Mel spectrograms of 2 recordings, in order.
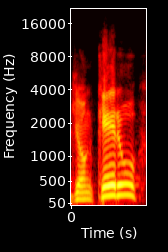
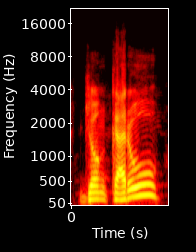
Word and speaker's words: John Carew: Barak me dirá que otro futbolista tiene más pronunciaciones a su apellido que el noruego, porque está John Keru, John Carew, John Keru.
